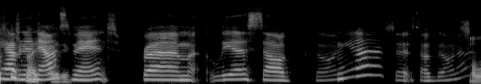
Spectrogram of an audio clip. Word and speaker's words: Salonga: We have set sail and now we have an announcement from Leah Salonia. Salona. Salonga, I think. Salonga. See, I don't know how to pronounce.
